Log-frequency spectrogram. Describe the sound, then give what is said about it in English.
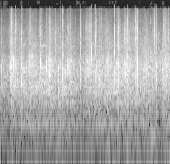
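A large crowd at what looks like a gala event claps a steady beat and chants. The claps form a loud, dense, crackling wash of hands that carries on without a break, with faint crowd voices blended underneath. “Crowd's into it. I don't know what they're chanting.”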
